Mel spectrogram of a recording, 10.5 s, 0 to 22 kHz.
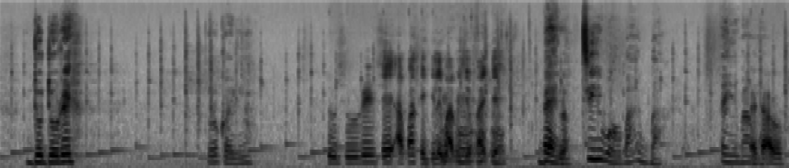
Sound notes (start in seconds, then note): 4.3 murmuring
